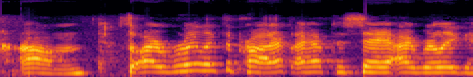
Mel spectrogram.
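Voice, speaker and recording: A woman with a fairly high voice talks, her pitch moving in an ordinary way, while noticeable noise sounds behind her. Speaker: beauty vlogger. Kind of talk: makeup tutorial. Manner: casual, with many fillers.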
